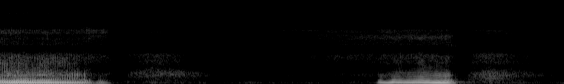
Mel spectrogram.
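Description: Two loud, deep rumbling snores on inhalation, with quieter breath sounds between them: snoring.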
